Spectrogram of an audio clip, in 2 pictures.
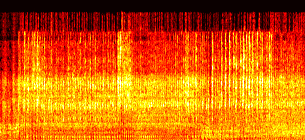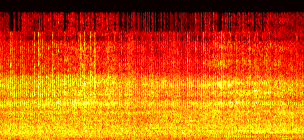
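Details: Free Craftsman riding mower after power wash and fresh fuel, deck lowered, mowing a yard; steady even single-cylinder drone while cutting, no misses or knocks, owner says running sweet and smooth; normal running under load.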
